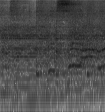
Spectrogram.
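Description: A rock band playing loud and live, with electric bass guitar and electric guitars, in a continuous stretch of a song.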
